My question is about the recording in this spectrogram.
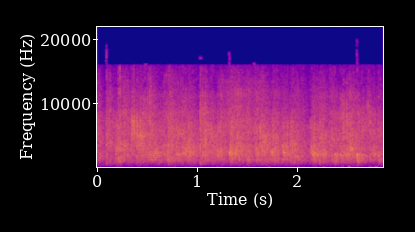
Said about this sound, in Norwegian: Og på scenen nå har vi fått Preben Aavitsland. Gi ham en god applaus.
